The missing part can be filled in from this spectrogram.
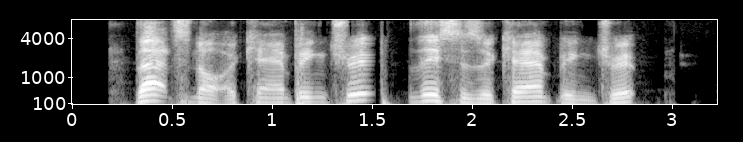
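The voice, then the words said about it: Put-on English accent. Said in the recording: “that was an English accent, wasn't it?”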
